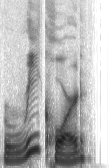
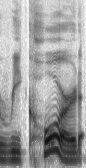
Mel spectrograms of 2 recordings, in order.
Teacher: If I say, I want to buy a vinyl record, the stress is on the first syllable. It's a noun. · if I say, I need to record this podcast, the stress is on the second syllable.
